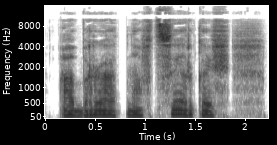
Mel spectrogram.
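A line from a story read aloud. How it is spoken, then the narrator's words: Hoarse rasp. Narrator (Russian): прохрипел Джекоби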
